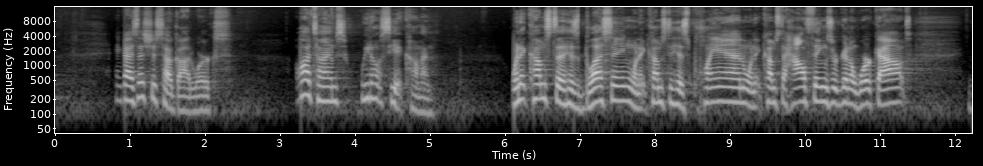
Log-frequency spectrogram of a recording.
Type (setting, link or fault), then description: setting, large echoing room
